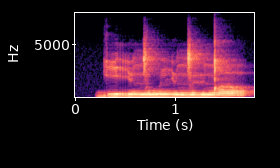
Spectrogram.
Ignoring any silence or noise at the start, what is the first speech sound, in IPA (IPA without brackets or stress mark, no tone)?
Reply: ɡ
